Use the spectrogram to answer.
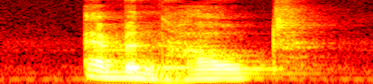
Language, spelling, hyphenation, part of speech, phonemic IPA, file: Dutch, ebbenhout, eb‧ben‧hout, noun, /ˈɛ.bə(n)ˌɦɑu̯t/, Nl-ebbenhout.ogg
- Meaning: the dark tropical wood ebony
